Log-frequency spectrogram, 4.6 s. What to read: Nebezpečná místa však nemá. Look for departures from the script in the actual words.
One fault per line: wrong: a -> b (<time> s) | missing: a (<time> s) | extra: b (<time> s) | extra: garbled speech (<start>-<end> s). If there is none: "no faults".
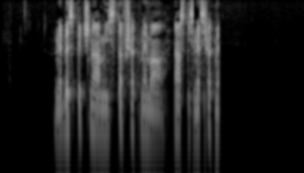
extra: garbled speech (2.6-3.3 s)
